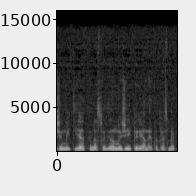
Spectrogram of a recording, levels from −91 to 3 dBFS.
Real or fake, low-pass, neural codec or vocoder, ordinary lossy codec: fake; 14.4 kHz; vocoder, 44.1 kHz, 128 mel bands, Pupu-Vocoder; MP3, 64 kbps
